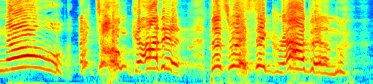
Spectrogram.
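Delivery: panicked shout, high and loud.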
